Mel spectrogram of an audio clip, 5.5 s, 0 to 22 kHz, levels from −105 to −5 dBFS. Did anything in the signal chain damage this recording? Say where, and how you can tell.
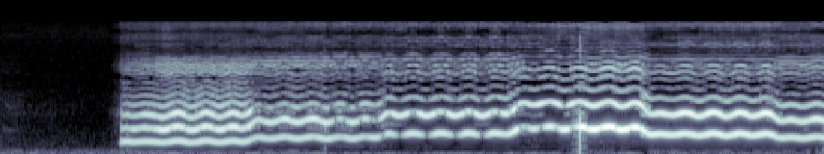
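Yes. Throughout the music, the treble sounds gritty and metallic, with nothing above 11.8 kHz. This is likely HE-AAC compression at the codec stage, consistent with a very low bitrate near 16 kbps. Spectral band replication synthesises the upper bands from copied lower ones. A spectrogram would show a hard ceiling and smeared, repetitive high-frequency texture.

From 2.16 to 3.86 s the sound turns hollow and phasey. That points to channel delay (comb filtering) in the driver or buffer stage: one channel arrives roughly 5 ms late and is summed to mono. A spectrogram would show fixed notches starting around 100 Hz and repeating at even spacing.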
